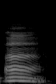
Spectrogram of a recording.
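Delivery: "ah" alargada en un arco de tono; sube y baja. Shown as a demonstration. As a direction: estira "ah", sube y luego baja. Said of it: "digan conmigo". ("ah" sostenida para que repita la clase, subiendo y bajando)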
